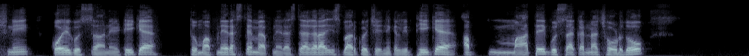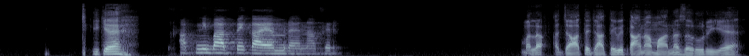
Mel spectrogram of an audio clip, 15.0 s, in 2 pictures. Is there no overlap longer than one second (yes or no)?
yes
